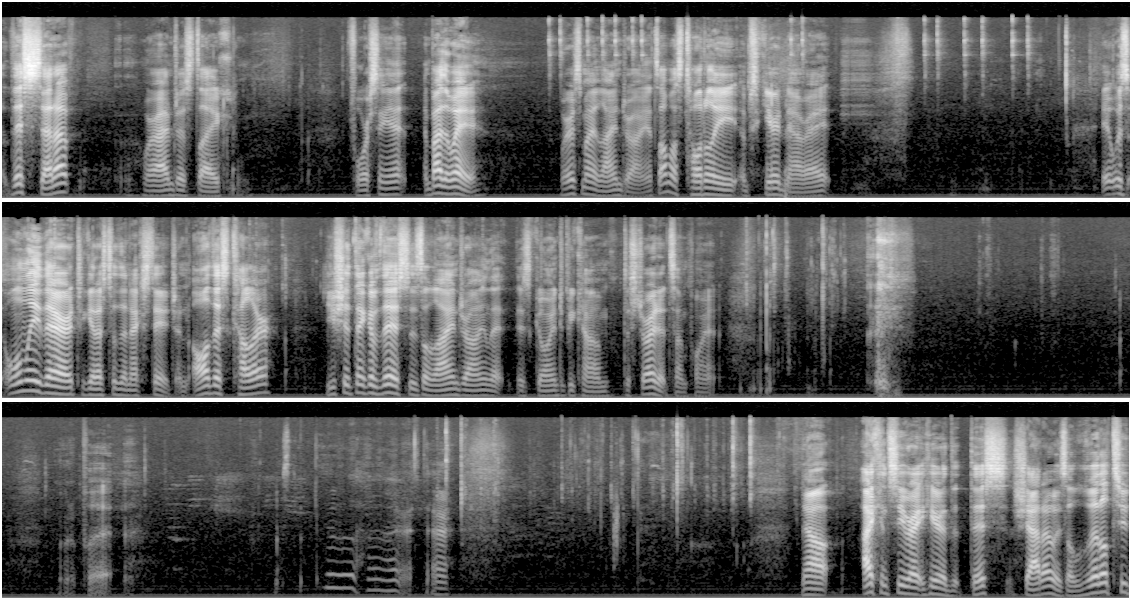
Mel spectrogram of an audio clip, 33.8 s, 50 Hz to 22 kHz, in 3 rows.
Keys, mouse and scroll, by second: 5.7 click, 6.1 click, 6.4 click, 6.6 click, 8.1 click, 9.4 click, 9.9 click, 10.3 click, 14.9 [, 15.4 [, 15.6 [, 16.8 [, 17.8 click, 18.5 click, 19.5 ctrl+z, 21.2 click, 21.9 click, 25.2 click, 25.7 click, 26.7 click, 29.1-30.1 typing, 33.3 click.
